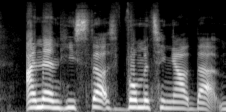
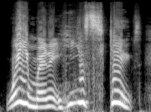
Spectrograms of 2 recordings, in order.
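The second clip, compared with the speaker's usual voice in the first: high, loud sudden alarm; mock alarm; 6 semitones higher, 4 dB louder than usual. Guard discovers the prisoner escapes, alarmed call. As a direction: call it out as if just noticing. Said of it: "this guy's like".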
